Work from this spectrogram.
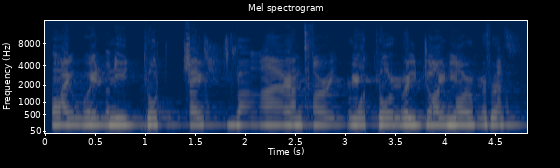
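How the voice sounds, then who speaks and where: A flat, monotone station computer, voiced by a woman, speaking in a mellow, dark tone. Its even announcements hang in a long reverb, with music playing underneath. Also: mid-range voice, slow pace, close to an everyday voice. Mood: calm.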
